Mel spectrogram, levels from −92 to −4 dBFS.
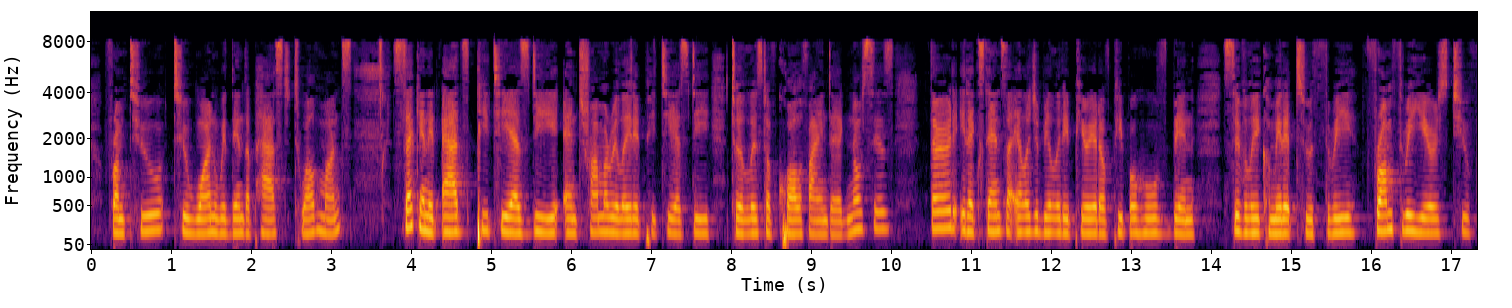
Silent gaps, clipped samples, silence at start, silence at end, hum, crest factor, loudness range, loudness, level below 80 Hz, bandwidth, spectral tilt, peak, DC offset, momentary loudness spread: none; under 0.1%; 0.3 s; 0.1 s; none; 22 dB; 3 LU; -23 LUFS; -56 dBFS; 8.6 kHz; -6 dB/octave; 0 dBFS; under 0.1%; 9 LU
